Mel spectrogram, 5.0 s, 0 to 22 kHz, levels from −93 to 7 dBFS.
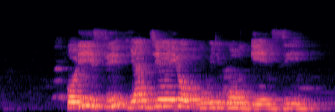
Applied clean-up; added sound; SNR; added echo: none; none; none; reverberation time 0.7 s.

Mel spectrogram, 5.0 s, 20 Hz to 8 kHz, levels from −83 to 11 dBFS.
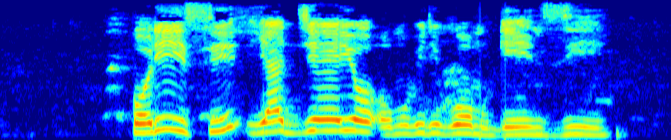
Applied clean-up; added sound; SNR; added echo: none; none; none; none.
